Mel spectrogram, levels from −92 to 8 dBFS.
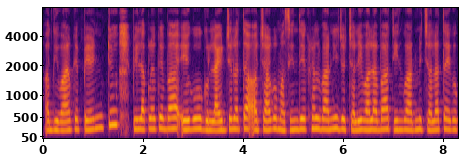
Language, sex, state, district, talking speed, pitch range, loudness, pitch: Bhojpuri, female, Uttar Pradesh, Gorakhpur, 195 wpm, 210-230 Hz, -17 LUFS, 220 Hz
